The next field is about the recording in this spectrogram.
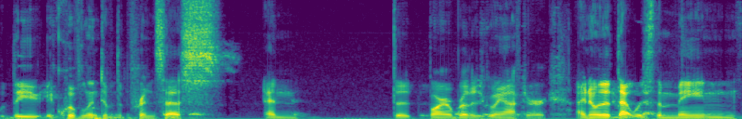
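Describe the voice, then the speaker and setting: A man's voice: fairly low pitch, fairly even intonation, a little fast, bright, forceful tone, poor audio. A man co-hosting a casual chat stream, giving opinions in an emphatic, rambling way. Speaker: co-host of a weekly pop culture stream.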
